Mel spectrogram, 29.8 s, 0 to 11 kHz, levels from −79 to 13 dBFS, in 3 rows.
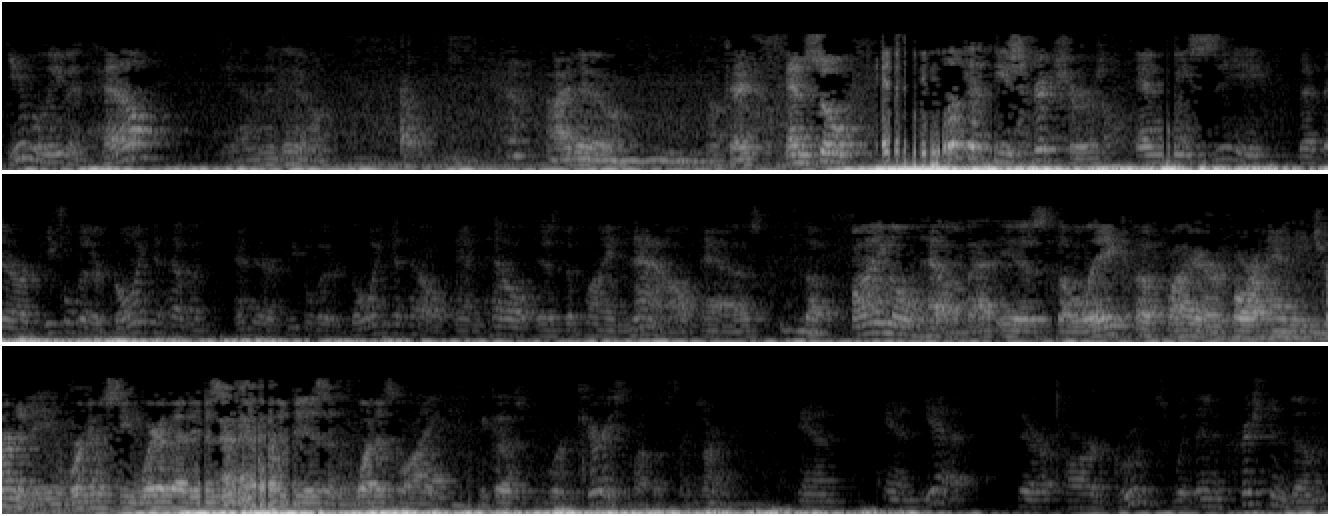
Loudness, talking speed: -33 LUFS, 180 wpm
